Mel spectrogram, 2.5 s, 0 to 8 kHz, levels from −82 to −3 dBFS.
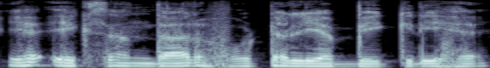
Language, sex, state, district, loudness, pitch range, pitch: Hindi, male, Jharkhand, Ranchi, -16 LUFS, 105-125 Hz, 110 Hz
